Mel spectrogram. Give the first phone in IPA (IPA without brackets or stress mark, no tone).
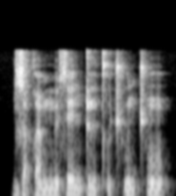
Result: ʑ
